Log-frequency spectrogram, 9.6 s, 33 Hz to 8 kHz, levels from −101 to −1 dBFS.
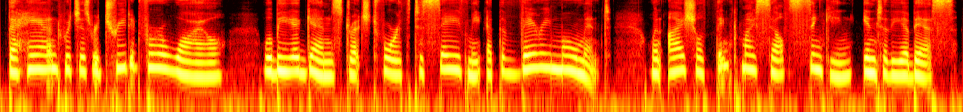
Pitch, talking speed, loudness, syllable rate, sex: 230 Hz, 180 wpm, -18 LUFS, 4.7 syllables/s, female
